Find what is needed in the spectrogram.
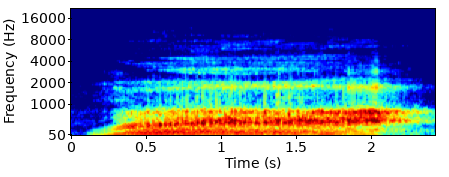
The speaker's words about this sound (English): A beast of 10 feet roared into the town hall, its hungry eyes glazing over every pony. Its body was made out of some sort of magical sludge and teeth.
